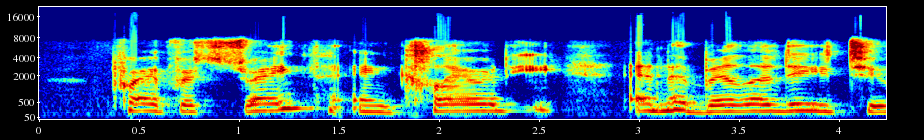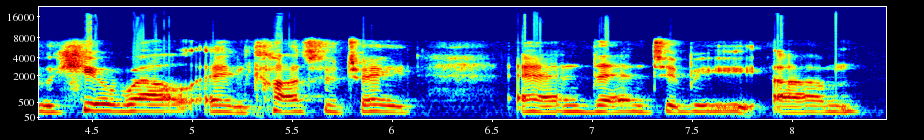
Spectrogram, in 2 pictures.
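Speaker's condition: Bulbar ALS; bulbar onset ALS, speech, swallow and breathing presentation, expected faster progression, voice expected to go sooner; recently diagnosed, choking first then speech changes, careful eating, breathing difficulty when choking, stamina can wane; lisp, difficulty with articulation, effortful tongue movement, not speaking clearly, ALS impact audible

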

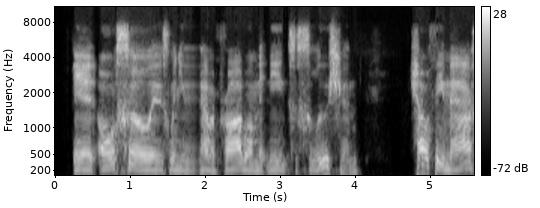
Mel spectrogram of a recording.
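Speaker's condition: Cleft palate; speech impediment still present

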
